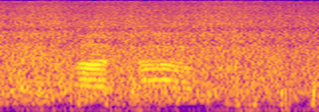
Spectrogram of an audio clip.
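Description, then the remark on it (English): Steady wind roars across the microphone while good-sized waves wash and churn at a lake breakwater in a continuous, noisy rush, with a faint voice briefly murmuring underneath. “I don't know if you can tell from this video, but it's pretty windy. There's some good-sized waves out behind me.”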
